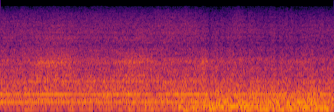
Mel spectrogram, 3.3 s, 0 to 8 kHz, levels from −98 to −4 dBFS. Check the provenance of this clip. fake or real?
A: real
